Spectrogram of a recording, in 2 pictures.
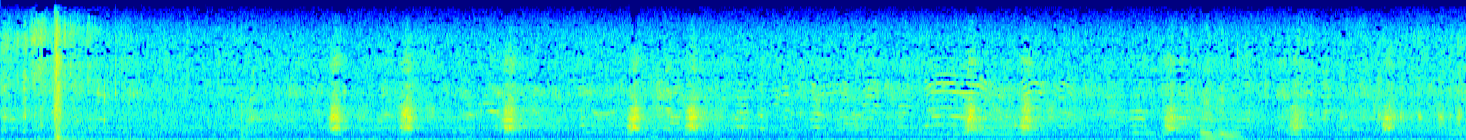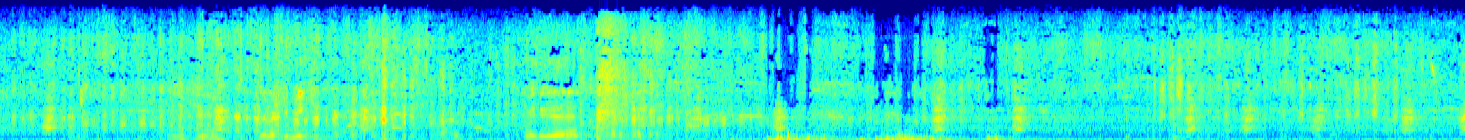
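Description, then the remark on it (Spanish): A pet dog, black as a puppy and now blondish, pants steadily throughout, with occasional whimpers and a few loud barks clustered toward the end, while a person's voice murmurs faintly in the background. “pues ese es mi perro Miki”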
